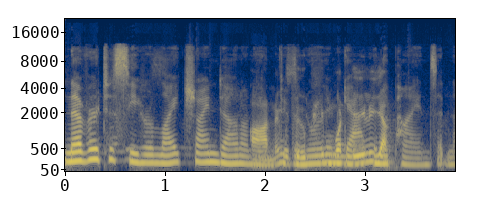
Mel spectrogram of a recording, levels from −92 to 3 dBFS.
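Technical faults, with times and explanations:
Throughout, echo with no canceller: every phrase is trailed by a faint, thin copy arriving a bit under half a second later, about 24 dB down. The far end's loudspeaker is feeding its microphone and nothing strips it out, so the sound returns after the network round trip.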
